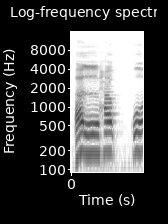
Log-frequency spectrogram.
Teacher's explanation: Al-haqqu, ya perlu kita pahami kalau yang seperti ini dibaca a ya di awalnya, dan di sini ada alif lam qamariyah dibaca dengan jelas suara lamnya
